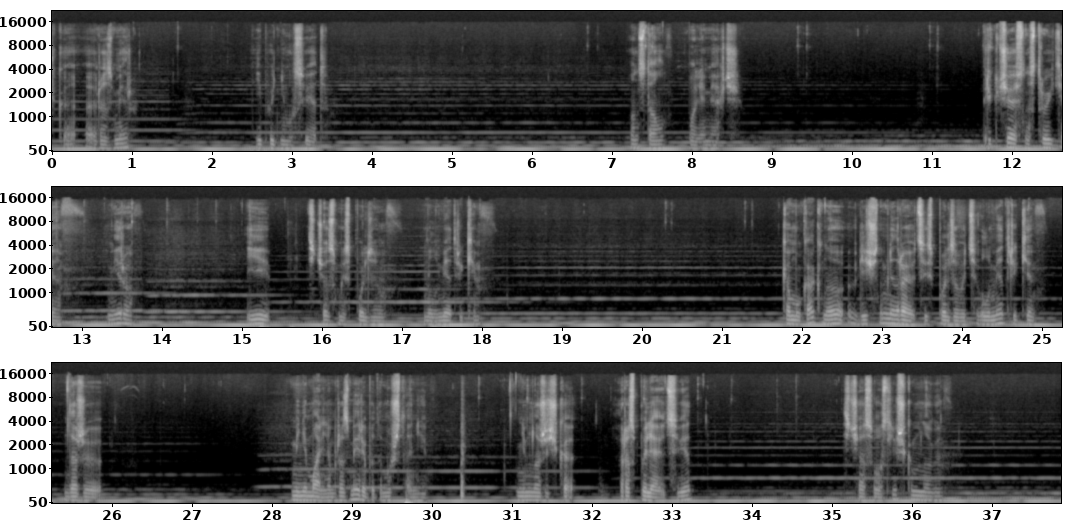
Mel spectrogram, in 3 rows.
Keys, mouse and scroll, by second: 2.3 g, 2.4 z, 6.8 click, 7.4 click, 8.5 scroll down 1, 9.3 click, 10.9-11.7 drag, 12.6-13.1 middle drag, 13.7 click, 14.4 middle drag, 15.6 shift+a, 22.0 middle click, 30.5 click, 31.8-32.8 drag, 33.4 click, 34.3 middle drag, 34.7 scroll up 2, 35.4-37.8 drag, 35.4-36.3 scroll up 1.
